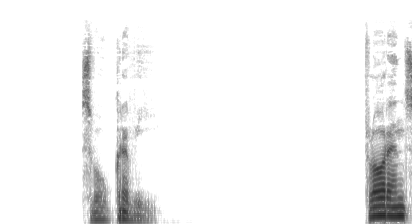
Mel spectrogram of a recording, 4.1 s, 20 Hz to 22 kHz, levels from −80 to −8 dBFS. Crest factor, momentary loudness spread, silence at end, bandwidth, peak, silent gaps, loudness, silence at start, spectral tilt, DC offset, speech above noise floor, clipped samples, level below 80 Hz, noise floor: 22 dB; 18 LU; 0 s; 14.5 kHz; -8 dBFS; 2.23-3.65 s; -26 LUFS; 0.8 s; -5.5 dB/octave; under 0.1%; 59 dB; under 0.1%; -48 dBFS; -84 dBFS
